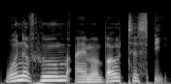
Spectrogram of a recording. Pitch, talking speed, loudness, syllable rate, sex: 150 Hz, 280 wpm, -16 LUFS, 6.4 syllables/s, male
